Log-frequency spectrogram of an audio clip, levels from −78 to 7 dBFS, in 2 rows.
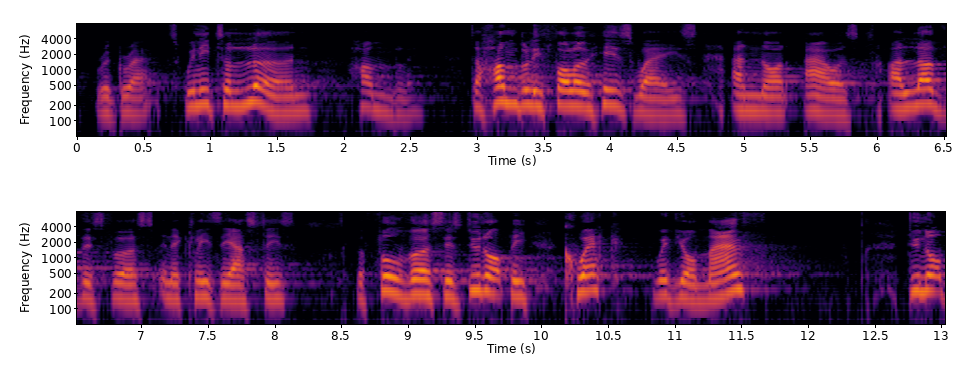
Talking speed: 150 wpm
